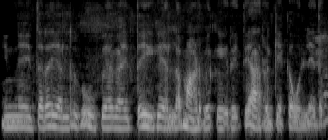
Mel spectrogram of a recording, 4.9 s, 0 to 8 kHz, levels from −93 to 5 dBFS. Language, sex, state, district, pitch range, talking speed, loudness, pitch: Kannada, female, Karnataka, Chamarajanagar, 175-200 Hz, 160 wpm, -37 LUFS, 185 Hz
